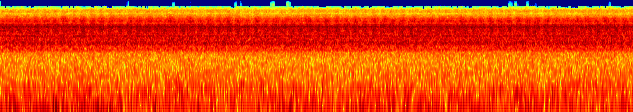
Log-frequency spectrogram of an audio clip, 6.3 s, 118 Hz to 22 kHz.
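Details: Steady, saturated high-pitched drone of bear cicadas at Kamo town on a scorching 2 August 2026, filmed with a Z50II; an unbroken rasping wall of sound with a subtle fast tremor.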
